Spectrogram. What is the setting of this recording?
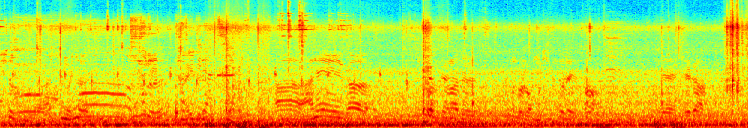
car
